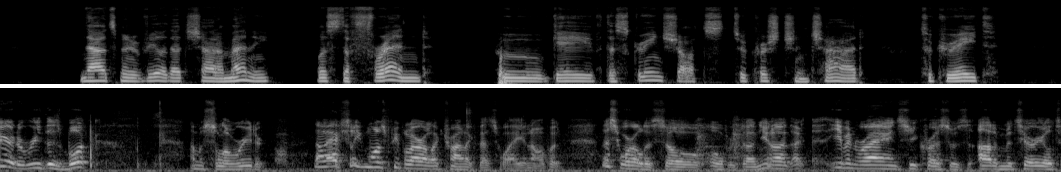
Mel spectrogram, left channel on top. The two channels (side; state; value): both; different; correlation 0.00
